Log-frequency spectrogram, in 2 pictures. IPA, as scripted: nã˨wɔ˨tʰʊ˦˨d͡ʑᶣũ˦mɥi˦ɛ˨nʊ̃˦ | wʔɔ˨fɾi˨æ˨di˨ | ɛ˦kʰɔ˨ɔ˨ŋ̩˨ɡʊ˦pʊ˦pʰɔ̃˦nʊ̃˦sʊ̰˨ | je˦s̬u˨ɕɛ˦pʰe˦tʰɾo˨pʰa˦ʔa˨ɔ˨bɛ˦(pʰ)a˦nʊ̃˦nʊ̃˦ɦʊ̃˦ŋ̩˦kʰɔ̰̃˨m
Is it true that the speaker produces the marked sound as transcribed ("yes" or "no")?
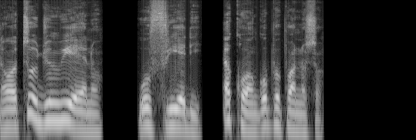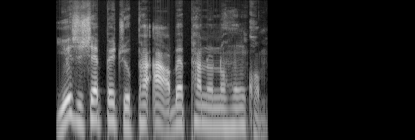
yes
